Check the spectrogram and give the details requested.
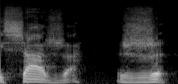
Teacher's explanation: Some Sicilian pronounce, depending on the area, instead of trilling or rolling the R, they pronounce them like a J.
